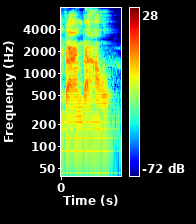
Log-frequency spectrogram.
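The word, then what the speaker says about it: Vanduul: got to use so I like to think of it as Vandal yeah but people say banged out almost yeah it's gonna be shortened to vandal like like a you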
